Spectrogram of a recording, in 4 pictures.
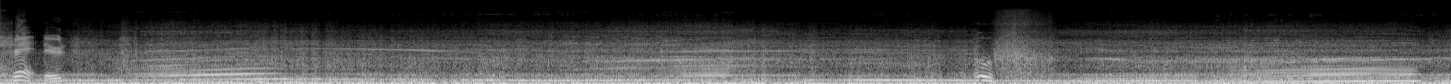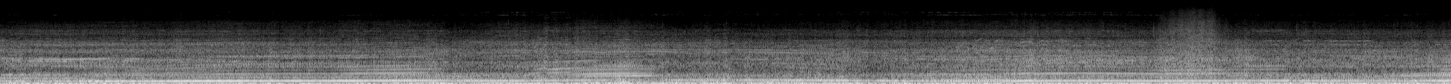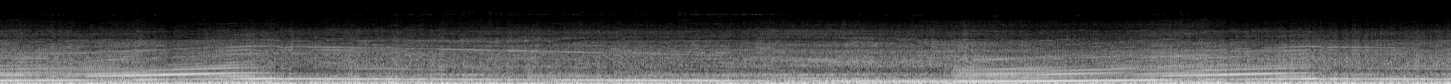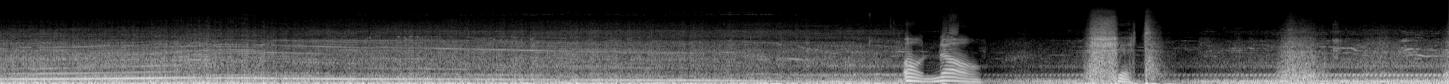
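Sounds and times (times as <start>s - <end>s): motorcycle engine revving: 0.0s - 52.6s, 55.0s - 58.0s.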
